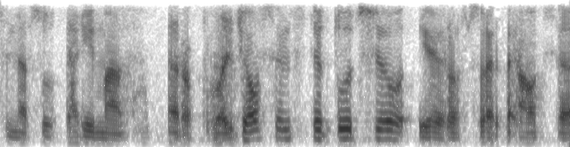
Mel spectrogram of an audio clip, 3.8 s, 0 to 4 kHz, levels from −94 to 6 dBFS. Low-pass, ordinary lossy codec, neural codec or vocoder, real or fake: 3.6 kHz; AAC, 32 kbps; none; real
